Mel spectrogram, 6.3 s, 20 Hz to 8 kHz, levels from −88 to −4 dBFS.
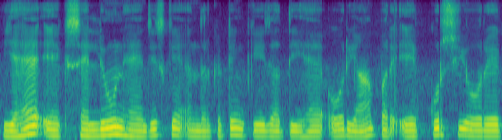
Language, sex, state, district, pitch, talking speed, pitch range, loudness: Hindi, male, Rajasthan, Bikaner, 125 Hz, 170 wpm, 120-140 Hz, -16 LUFS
